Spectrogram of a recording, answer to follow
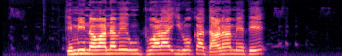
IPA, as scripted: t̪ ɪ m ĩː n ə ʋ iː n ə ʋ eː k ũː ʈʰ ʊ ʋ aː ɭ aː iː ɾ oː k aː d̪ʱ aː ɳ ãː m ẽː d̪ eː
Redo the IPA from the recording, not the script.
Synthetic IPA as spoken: t̪ ɪ m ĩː n ə ʋ aː n ə ʋ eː ũː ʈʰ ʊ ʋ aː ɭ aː iː ɾ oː k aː d̪ʱ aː ɳ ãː m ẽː d̪ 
